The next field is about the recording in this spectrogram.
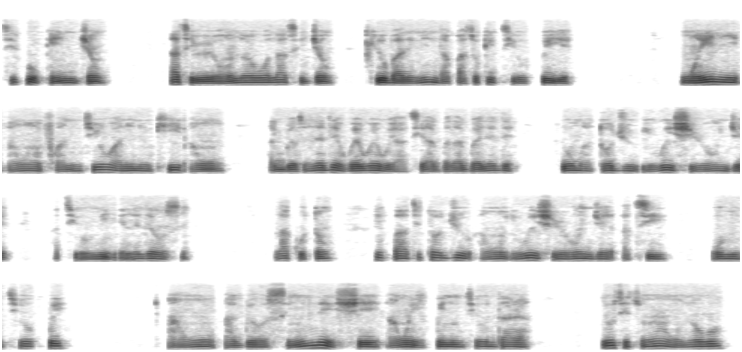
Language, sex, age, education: Yoruba, male, 60+, tertiary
